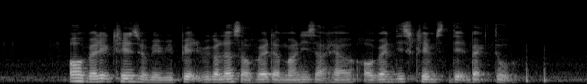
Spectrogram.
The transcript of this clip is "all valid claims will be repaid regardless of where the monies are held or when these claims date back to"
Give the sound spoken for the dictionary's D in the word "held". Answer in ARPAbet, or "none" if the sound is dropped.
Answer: none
